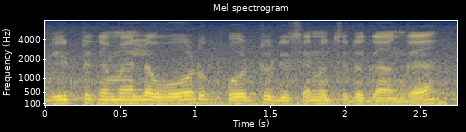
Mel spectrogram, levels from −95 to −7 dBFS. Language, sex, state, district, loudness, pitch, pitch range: Tamil, male, Tamil Nadu, Kanyakumari, -14 LUFS, 115 Hz, 110-120 Hz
